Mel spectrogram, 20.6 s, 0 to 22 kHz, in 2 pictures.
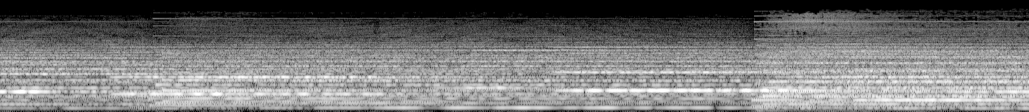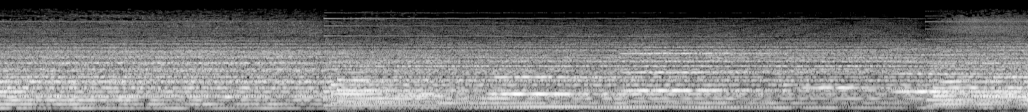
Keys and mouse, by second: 0.6-1.1 middle drag, 4.7 shift+click, 5.4 shift+click, 6.8 shift+click, 10.4 z, 12.1 middle click, 13.9-15.6 middle drag, 16.3 z, 20.1-20.5 middle drag.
